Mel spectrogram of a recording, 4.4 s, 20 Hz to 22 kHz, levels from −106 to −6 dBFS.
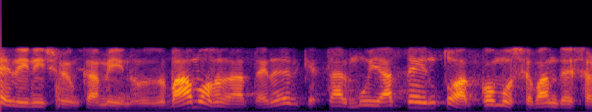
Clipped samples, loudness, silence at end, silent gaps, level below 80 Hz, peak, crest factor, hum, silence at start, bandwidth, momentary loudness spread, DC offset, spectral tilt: under 0.1%; -35 LUFS; 0 s; none; under -90 dBFS; -16 dBFS; 20 dB; none; 0 s; 4.1 kHz; 11 LU; under 0.1%; 4 dB/octave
